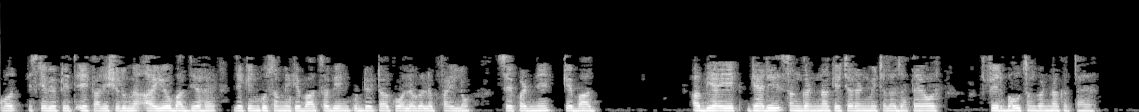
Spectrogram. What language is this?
Hindi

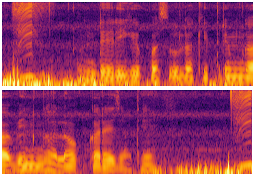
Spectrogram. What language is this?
Chhattisgarhi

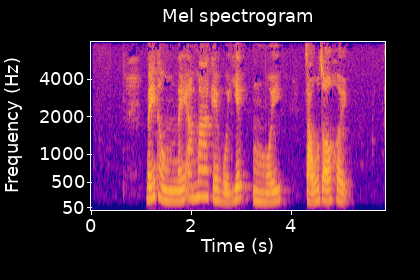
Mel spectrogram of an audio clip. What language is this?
Cantonese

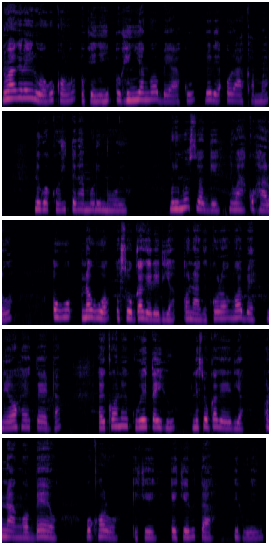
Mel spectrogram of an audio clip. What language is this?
Kikuyu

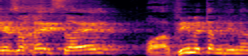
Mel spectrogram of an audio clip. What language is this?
Hebrew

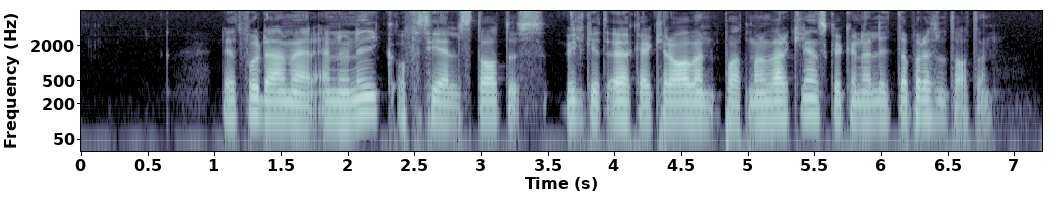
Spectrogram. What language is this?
Swedish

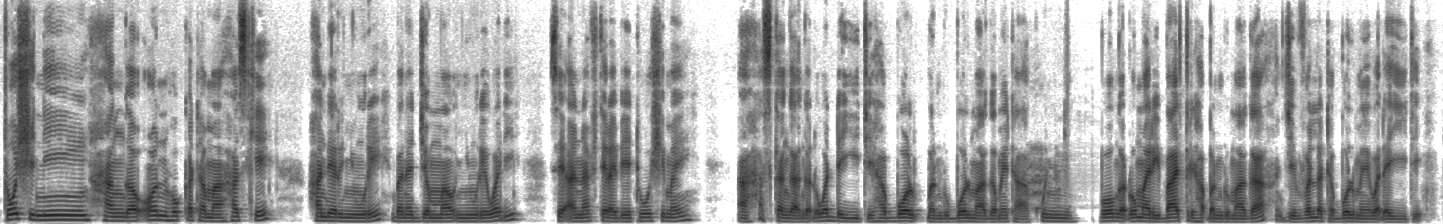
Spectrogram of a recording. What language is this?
Central-Eastern Niger Fulfulde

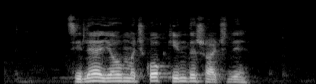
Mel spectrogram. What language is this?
Western Mari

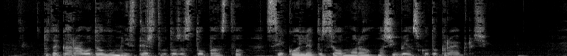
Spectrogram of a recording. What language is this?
Macedonian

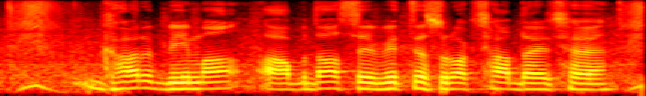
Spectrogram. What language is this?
Maithili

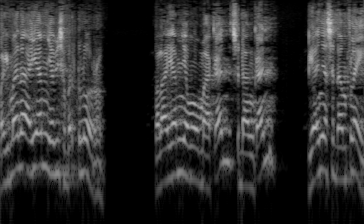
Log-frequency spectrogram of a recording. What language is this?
Indonesian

